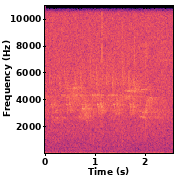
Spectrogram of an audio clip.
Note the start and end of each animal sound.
[0.00, 2.01] Ovenbird (Seiurus aurocapilla)
[0.00, 2.57] Red-eyed Vireo (Vireo olivaceus)

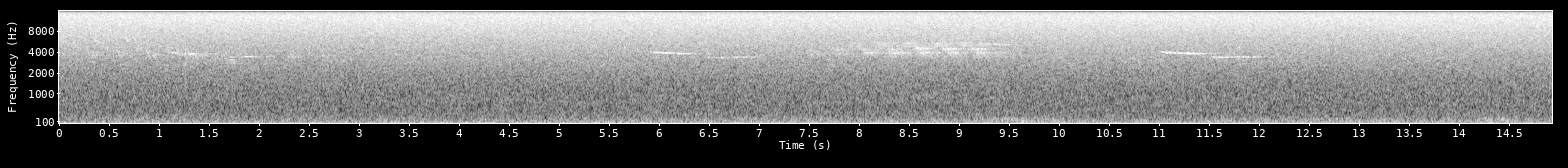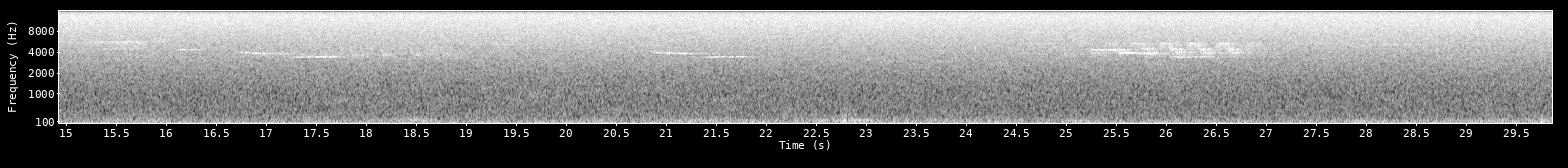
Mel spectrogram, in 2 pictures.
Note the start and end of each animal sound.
[0.00, 1.39] Ovenbird (Seiurus aurocapilla)
[1.08, 2.07] Black-capped Chickadee (Poecile atricapillus)
[5.87, 7.15] Black-capped Chickadee (Poecile atricapillus)
[7.53, 9.49] Ovenbird (Seiurus aurocapilla)
[10.95, 12.18] Black-capped Chickadee (Poecile atricapillus)
[15.07, 16.55] Black-throated Green Warbler (Setophaga virens)
[16.74, 17.79] Black-capped Chickadee (Poecile atricapillus)
[17.37, 18.99] Ovenbird (Seiurus aurocapilla)
[20.84, 21.97] Black-capped Chickadee (Poecile atricapillus)
[25.16, 27.01] Ovenbird (Seiurus aurocapilla)
[25.36, 26.52] Black-capped Chickadee (Poecile atricapillus)

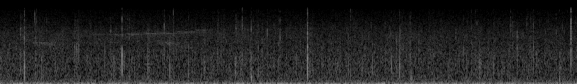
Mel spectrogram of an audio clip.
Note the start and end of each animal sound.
[0.84, 2.17] Yellow-rumped Warbler (Setophaga coronata)

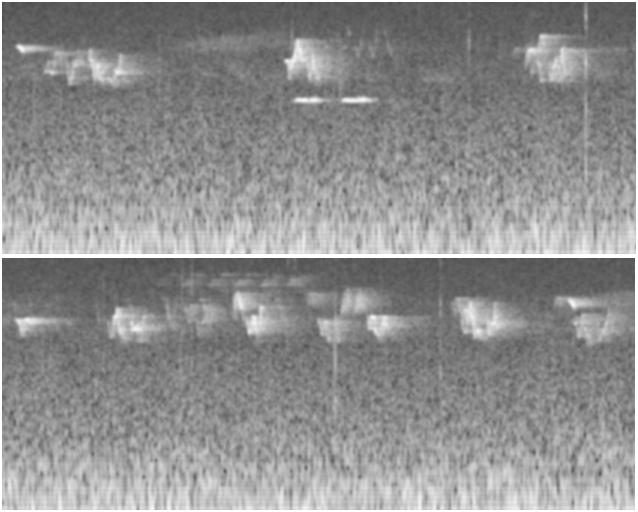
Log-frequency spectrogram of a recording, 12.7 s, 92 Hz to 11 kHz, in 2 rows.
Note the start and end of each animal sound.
[0.00, 12.68] Red-eyed Vireo (Vireo olivaceus)
[2.83, 3.75] Blue Jay (Cyanocitta cristata)
[2.95, 4.07] Chestnut-sided Warbler (Setophaga pensylvanica)
[8.02, 9.65] Black-and-white Warbler (Mniotilta varia)

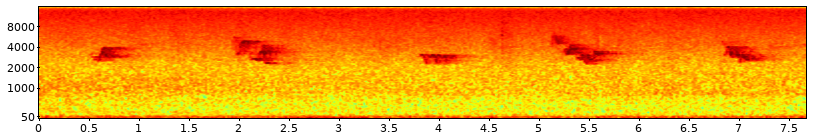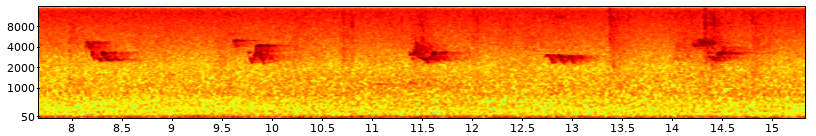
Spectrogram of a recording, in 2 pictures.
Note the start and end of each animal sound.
[0.00, 4.34] Red-eyed Vireo (Vireo olivaceus)
[4.98, 14.89] Red-eyed Vireo (Vireo olivaceus)
[6.81, 8.02] Eastern Wood-Pewee (Contopus virens)

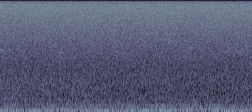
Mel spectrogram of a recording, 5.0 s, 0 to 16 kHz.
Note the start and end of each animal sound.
[0.00, 5.05] Red-eyed Vireo (Vireo olivaceus)

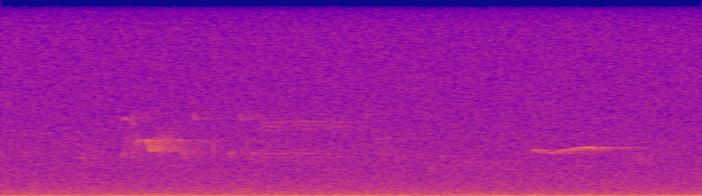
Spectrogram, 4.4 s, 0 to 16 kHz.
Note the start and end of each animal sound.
[0.00, 4.39] Red-eyed Vireo (Vireo olivaceus)
[3.08, 4.01] Eastern Wood-Pewee (Contopus virens)

